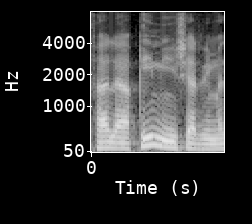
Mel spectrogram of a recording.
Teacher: Ammo bog'lab o'tib ketsak qalqala bo'lmaydi.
